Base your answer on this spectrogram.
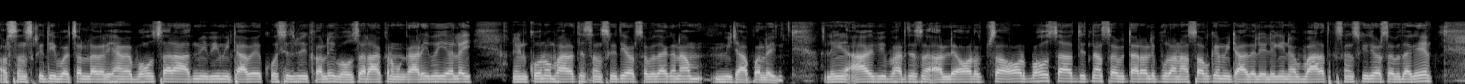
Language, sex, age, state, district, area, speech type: Maithili, male, 45-60, Bihar, Sitamarhi, urban, spontaneous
